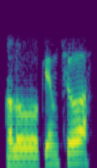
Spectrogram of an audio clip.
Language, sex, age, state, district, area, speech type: Gujarati, male, 18-30, Gujarat, Rajkot, urban, conversation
